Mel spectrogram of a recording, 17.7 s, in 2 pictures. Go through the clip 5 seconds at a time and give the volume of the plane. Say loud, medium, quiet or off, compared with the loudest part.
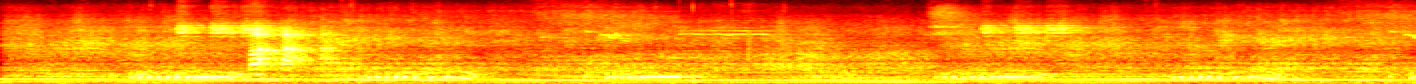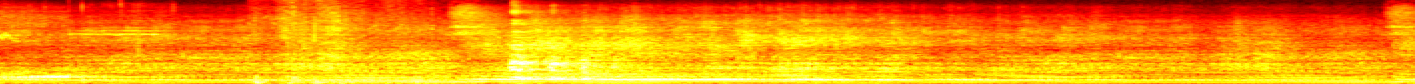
medium, medium, loud, medium.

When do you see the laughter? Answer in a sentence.
The laughter can be heard from 1.6 to 2.2 s and from 12.0 to 12.8 s.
